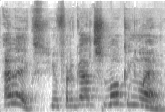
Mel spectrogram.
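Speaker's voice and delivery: very high, foreign-sounding put-on voice. Retelling a movie scene as the landlord: imitating Rob Schneider's foreign landlord. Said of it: "he kinda plays like a, a foreigner".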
